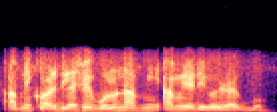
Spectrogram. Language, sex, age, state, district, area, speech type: Bengali, male, 18-30, West Bengal, Howrah, urban, conversation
